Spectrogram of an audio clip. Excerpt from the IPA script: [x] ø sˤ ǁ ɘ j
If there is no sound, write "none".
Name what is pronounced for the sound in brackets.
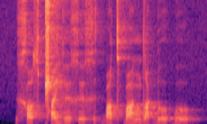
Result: x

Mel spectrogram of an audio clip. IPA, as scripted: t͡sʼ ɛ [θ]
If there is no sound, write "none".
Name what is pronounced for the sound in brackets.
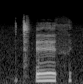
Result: θ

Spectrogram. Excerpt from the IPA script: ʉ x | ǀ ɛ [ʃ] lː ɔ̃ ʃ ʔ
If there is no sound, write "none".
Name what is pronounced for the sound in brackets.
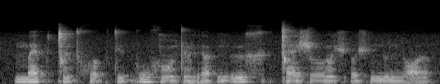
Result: ʃ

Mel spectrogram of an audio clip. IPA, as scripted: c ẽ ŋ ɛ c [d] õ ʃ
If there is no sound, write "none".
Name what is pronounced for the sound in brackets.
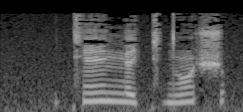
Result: d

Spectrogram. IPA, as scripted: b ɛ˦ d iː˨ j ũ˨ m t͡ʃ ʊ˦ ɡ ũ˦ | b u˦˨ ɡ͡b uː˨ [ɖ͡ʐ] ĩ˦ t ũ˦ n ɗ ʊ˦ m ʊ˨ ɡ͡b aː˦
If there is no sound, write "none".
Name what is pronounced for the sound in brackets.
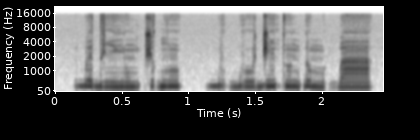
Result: d͡ʒ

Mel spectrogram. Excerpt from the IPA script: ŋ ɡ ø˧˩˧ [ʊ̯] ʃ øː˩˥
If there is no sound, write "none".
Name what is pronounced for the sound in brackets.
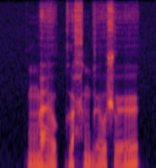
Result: ʊ̯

